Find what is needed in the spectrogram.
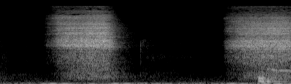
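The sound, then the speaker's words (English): Two long, breathy bursts of air being blown into a condom like a balloon, fairly loud, separated by a short quiet pause, with no talking. “how big of a balloon would it be if you blew up a condom?”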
